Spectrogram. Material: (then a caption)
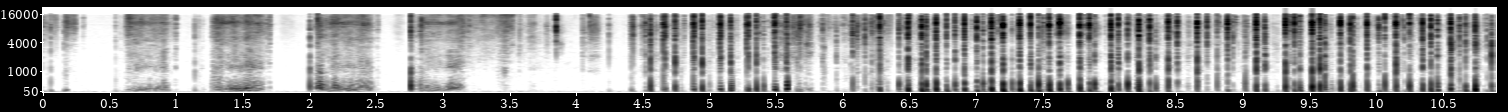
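Bamboo sheath. A palm-sized flat round woodblock-printing baren, wrapped in dry bamboo sheath with a fibrous ridged surface, is held close to the mic and scratched and rubbed with fingernails. The first few seconds bring slow, breathy rubbing swishes in separate bursts. These give way to a fast, dense run of dry, crackly scratches with no ring after each stroke.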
